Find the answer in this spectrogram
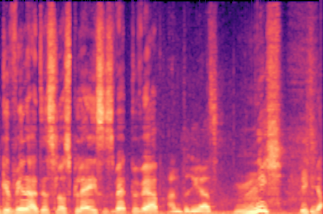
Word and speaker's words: Andreas Mnich: ...198 Likes auf der Facebook-Seite, der Gewinner des Lost Places Wettbewerb, Andreas Nich. Richtig ausgesprochen?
